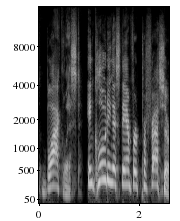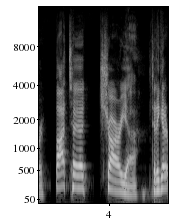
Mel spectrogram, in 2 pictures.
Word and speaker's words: Bhattacharya: And then there were people who were banned from the Trends blacklist, including a Stanford professor, Bhattacharya. Did I get it right? Yes, Jay Bhattacharya.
